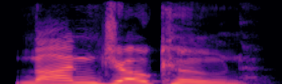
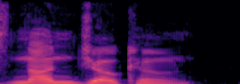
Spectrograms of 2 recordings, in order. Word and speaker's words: Njoku: I wrote it down phonetically, so I remembered it. Nunjokun. David Nunjokun. Yep. So the Browns tight end. He's a wonderful player. – Yeah. – Who the Steelers had a whole lot of trouble with. It is three syllables, and it is over the air many times.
